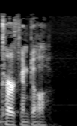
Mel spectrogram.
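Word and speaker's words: Kuykendahl: This person said, for me, it's how they pronounce Kirkendale. Did I get it right? I did. Good boy, Paul. Good boy. Right? I did get it right, right? – Kirkendall. – Damn it. Damn it.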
